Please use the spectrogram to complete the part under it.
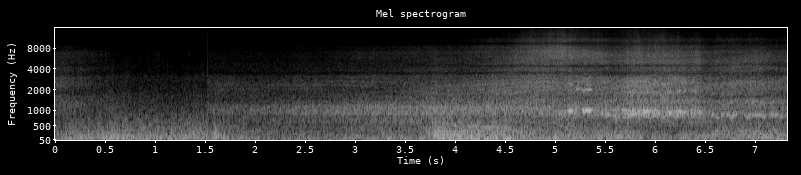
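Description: Tyres hiss and splash on a wet surface.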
